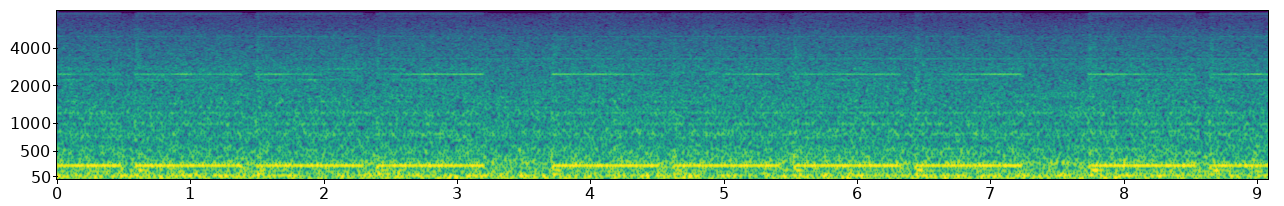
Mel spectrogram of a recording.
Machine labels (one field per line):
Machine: slide rail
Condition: normal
